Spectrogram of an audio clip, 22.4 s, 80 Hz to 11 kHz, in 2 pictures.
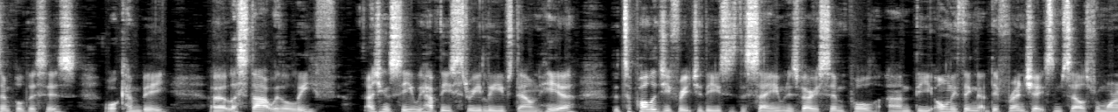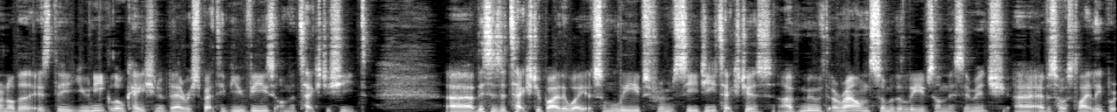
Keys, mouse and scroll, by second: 0.8 click, 3.6-5.7 drag, 7.1 Tab, 8.5 Tab, 9.2 Tab, 10.1 Tab, 10.9 Tab, 17.4 Tab, 17.8-19.6 drag, 18.0 Tab, 19.4 Tab, 20.0-21.7 drag, 20.4 Tab, 20.9 Tab.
